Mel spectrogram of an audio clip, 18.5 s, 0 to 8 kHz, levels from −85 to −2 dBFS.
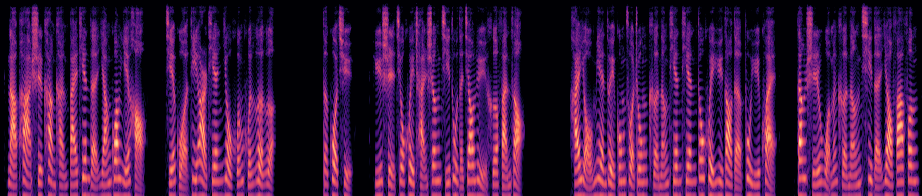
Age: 20-39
